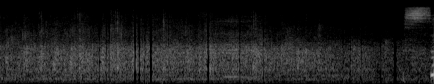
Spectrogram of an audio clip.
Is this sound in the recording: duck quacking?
no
